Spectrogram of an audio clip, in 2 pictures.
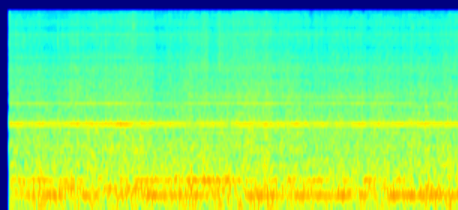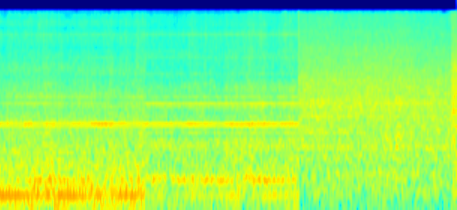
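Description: A steady mechanical drone: a low rumble with a constant high tone over it, which drops away about eight seconds in and gives way to an even hiss about ten seconds in.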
